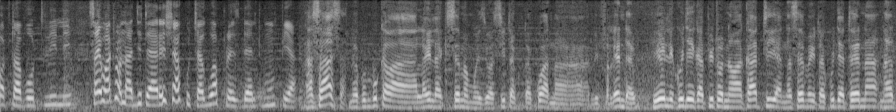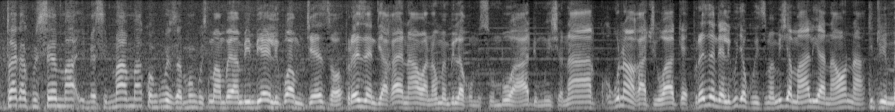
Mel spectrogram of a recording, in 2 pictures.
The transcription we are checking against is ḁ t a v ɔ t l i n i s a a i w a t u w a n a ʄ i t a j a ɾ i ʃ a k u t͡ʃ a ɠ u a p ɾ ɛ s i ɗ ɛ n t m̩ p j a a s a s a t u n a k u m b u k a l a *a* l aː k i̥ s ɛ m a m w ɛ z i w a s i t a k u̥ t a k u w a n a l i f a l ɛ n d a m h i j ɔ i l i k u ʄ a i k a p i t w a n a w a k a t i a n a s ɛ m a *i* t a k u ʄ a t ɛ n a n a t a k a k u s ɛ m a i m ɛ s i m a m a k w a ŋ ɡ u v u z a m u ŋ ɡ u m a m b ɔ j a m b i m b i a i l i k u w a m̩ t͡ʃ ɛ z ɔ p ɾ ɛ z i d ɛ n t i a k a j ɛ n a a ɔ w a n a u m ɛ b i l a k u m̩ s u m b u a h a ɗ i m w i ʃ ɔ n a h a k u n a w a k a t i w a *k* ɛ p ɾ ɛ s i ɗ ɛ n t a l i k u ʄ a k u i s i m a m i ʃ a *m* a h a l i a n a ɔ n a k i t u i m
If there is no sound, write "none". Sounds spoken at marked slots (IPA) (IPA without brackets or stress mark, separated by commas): i, i, k, m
